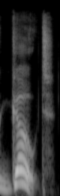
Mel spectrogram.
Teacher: That's a strong G sound that you can feel coming from the back of your throat.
